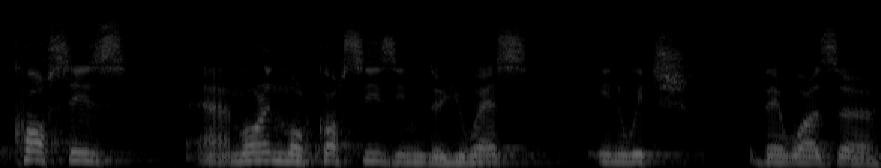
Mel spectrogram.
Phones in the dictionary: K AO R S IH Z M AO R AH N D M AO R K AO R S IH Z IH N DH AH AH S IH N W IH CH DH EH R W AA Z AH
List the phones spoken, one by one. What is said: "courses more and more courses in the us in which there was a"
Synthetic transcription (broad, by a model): K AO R S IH Z M AO R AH N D M AO R K AO R S IH Z IH N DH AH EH S IH N W IH CH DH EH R W AA Z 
